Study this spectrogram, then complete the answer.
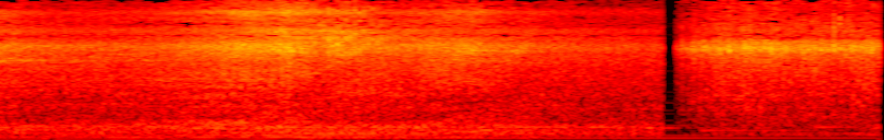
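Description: Motorbike engines hum as motorbikes pass close by.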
